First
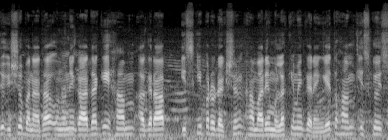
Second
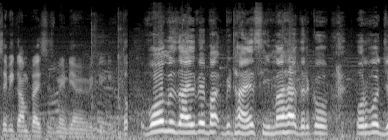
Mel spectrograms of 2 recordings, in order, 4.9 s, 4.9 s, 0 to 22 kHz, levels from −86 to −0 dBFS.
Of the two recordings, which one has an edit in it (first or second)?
second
